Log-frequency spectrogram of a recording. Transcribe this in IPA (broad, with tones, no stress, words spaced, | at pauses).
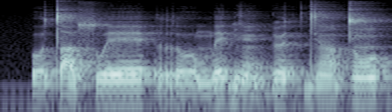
ʊ˨ta˨ sʷeː˧ | rʊː˨me˦ ɡẽ˨ ɠø˦˨tdʲã˨˦ tõ˦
